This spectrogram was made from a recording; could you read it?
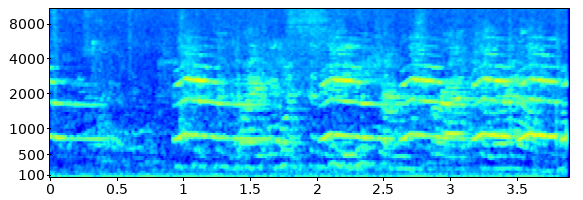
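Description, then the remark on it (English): A synthetic-sounding cat meow from an on-screen cat that girls made meow in their first computer program repeats several times in a steady sequence, tonal and clear, over a constant low background hum with faint noise. “But the real excitement comes when they figure out how to make the cat meow.”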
